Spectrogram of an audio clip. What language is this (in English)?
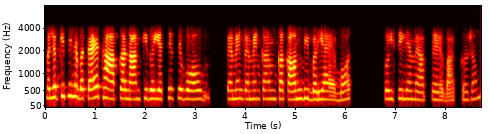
Hindi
